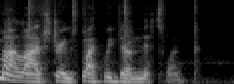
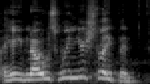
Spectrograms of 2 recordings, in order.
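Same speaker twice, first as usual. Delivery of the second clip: laughing; 6 semitones higher than usual. Real, not acted. Joking about Santa song lyrics.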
